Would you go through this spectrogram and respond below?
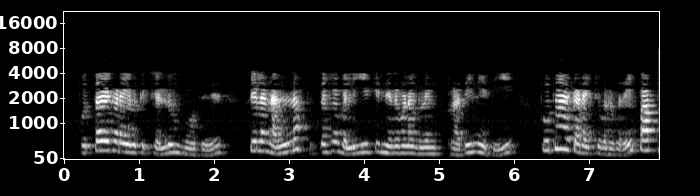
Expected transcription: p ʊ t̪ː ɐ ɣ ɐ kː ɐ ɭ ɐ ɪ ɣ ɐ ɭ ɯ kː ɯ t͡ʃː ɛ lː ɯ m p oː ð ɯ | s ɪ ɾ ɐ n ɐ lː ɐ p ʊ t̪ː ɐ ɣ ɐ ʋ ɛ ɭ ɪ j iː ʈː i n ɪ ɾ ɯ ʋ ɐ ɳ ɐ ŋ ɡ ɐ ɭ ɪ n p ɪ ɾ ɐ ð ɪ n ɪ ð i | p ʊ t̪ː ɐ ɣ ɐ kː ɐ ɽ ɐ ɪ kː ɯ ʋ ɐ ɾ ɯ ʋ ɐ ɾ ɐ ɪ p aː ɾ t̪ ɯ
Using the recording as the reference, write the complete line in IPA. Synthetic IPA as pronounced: p ʊ t̪ː ɐ ɣ ɐ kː ɐ ɽ ɐ ɪ ɣ ɐ ɭ ɯ kː ɯ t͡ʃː ɛ lː ɯ m p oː ð ɯ | s ɪ l ɐ n ɐ lː ɐ p ʊ t̪ː ɐ ɣ ɐ ʋ ɛ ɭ ɪ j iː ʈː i n ɪ ɾ ɯ ʋ ɐ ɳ ɐ ŋ ɡ ɐ ɭ ɪ n p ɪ ɾ ɐ ð ɪ n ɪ ð i | p ʊ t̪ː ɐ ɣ ɐ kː ɐ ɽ ɐ ɪ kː ɯ ʋ ɐ ɾ ɯ ʋ ɐ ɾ ɐ ɪ p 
